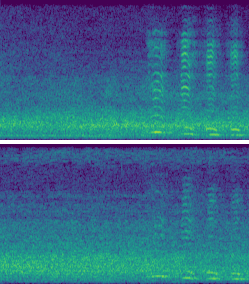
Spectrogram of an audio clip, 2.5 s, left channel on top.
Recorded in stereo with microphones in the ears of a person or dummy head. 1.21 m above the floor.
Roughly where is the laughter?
Left.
